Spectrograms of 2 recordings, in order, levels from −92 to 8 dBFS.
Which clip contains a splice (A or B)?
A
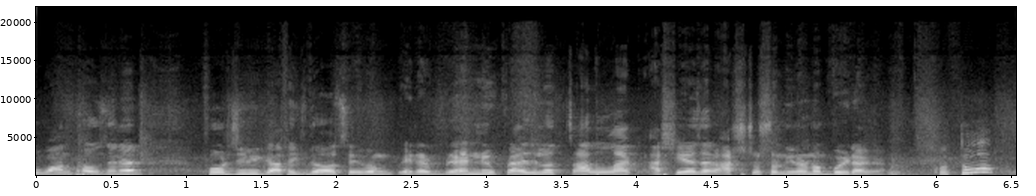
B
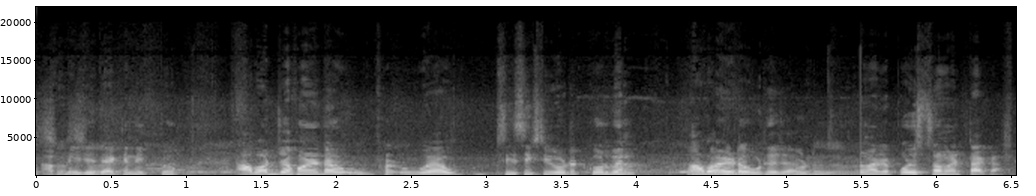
B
